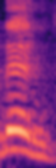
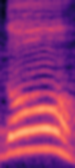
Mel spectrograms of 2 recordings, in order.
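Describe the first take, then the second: First: The final consonants are pronounced. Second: The final consonants are left silent. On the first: The speaker calls it wrong. "It's written D-E-N-T. But you don't say dance" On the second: The speaker calls it right. "you say don"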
